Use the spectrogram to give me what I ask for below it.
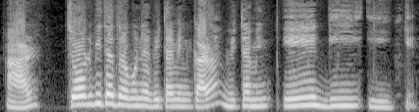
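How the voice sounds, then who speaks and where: At normal speed, a high-voiced male teacher conducts an online class, blending English words into his Bangla. He explains each step in order, raising questions and answering them himself, in a dry, studio-quality recording.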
